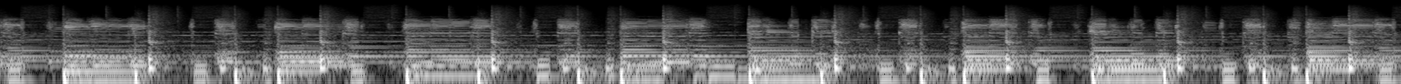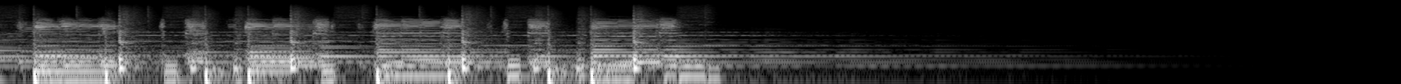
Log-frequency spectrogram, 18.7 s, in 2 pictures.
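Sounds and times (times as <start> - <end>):
rhythm: 0.0 - 14.8.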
